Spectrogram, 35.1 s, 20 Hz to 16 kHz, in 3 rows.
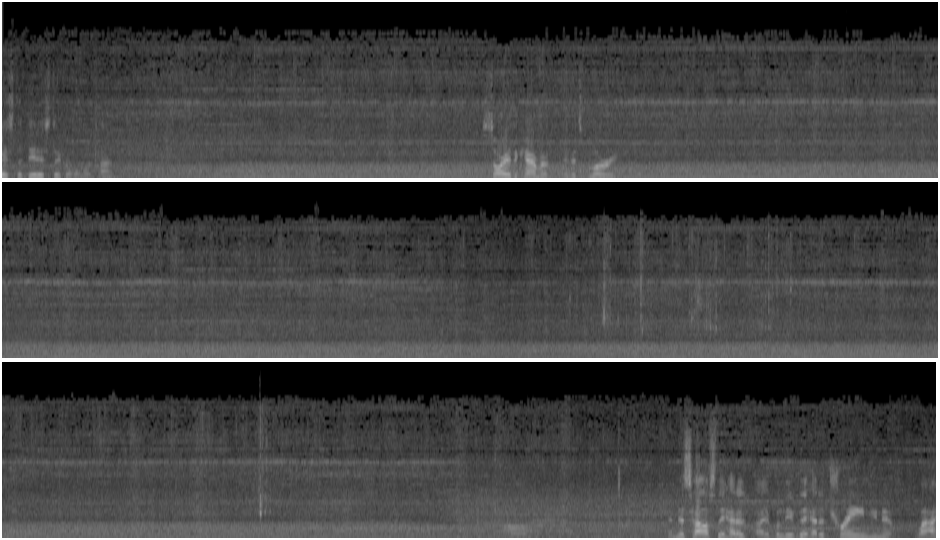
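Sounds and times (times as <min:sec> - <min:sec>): air conditioner compressor hum: 0:00.0 - 0:35.0
condenser fan rushing: 0:00.0 - 0:35.0.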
